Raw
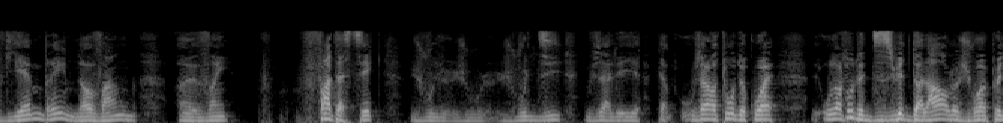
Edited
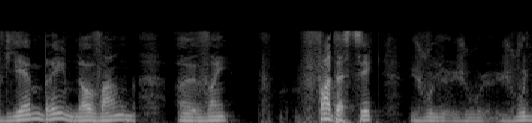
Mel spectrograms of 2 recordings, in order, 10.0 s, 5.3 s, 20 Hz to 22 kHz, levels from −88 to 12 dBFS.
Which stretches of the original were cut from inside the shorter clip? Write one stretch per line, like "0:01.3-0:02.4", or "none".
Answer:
none

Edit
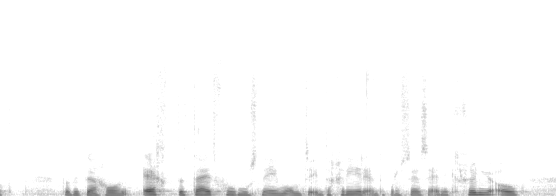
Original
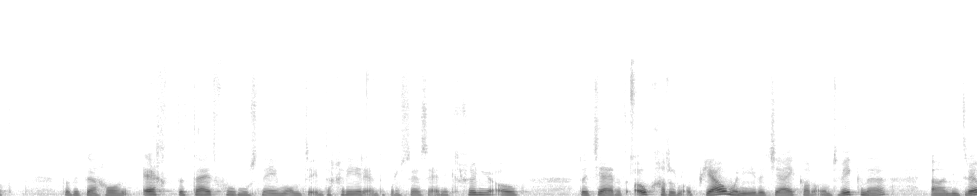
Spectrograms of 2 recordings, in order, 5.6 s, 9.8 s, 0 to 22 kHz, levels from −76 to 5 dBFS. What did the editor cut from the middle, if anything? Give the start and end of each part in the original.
none

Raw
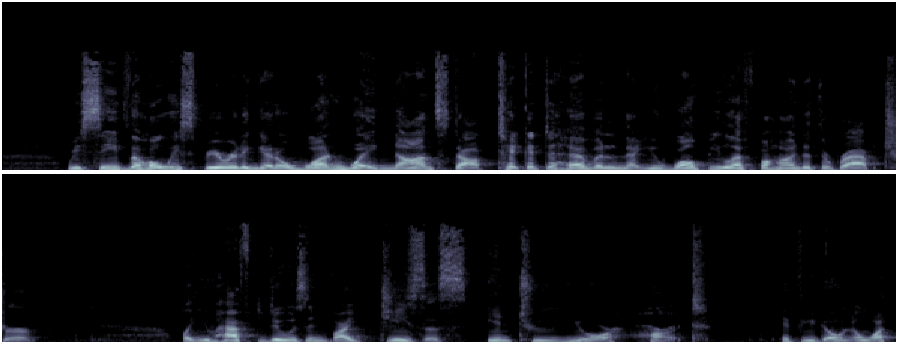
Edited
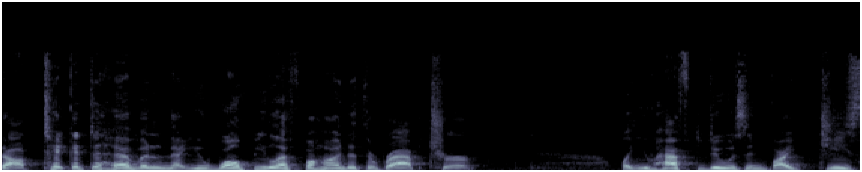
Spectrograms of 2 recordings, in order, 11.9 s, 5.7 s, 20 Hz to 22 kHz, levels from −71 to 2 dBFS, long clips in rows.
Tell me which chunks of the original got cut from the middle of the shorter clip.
none

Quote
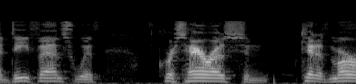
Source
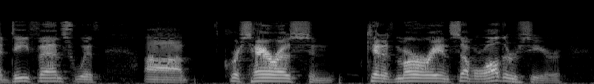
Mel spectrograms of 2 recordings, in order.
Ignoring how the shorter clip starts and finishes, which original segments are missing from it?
0:01.4-0:02.0

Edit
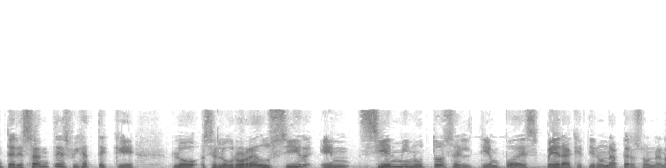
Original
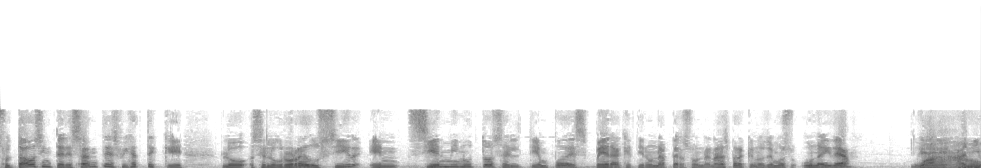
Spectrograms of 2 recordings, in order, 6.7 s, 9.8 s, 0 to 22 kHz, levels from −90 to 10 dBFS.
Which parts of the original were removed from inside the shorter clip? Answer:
none

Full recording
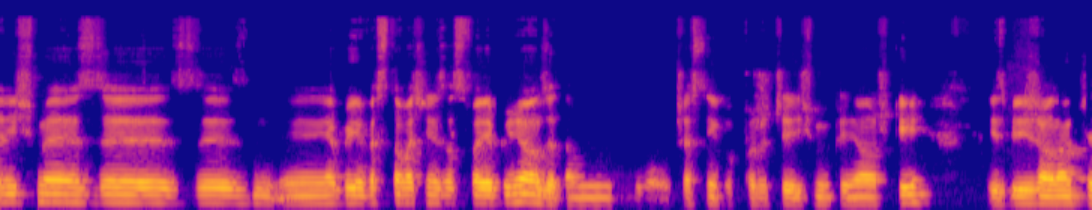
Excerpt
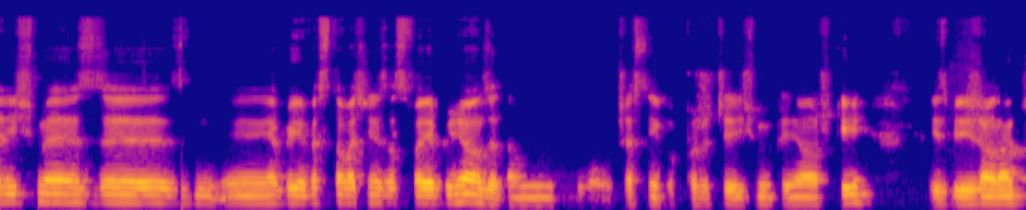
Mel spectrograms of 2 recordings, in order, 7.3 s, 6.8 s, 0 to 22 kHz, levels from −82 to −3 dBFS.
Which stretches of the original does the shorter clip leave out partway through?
0:01.2-0:01.6

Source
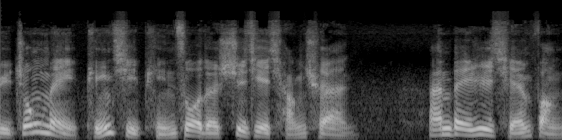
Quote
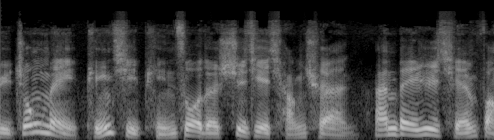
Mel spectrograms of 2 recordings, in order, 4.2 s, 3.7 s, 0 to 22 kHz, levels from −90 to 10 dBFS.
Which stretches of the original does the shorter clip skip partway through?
0:02.7-0:03.1

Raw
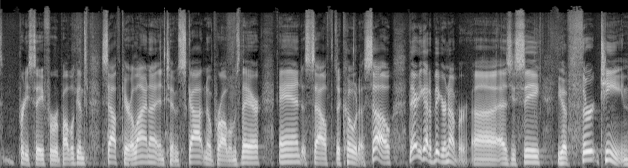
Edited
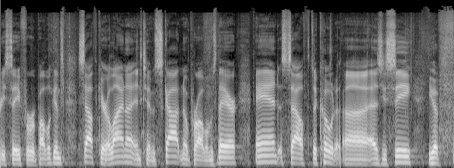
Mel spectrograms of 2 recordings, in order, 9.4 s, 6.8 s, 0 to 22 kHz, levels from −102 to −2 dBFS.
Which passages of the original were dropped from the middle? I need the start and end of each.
0:05.5-0:07.0

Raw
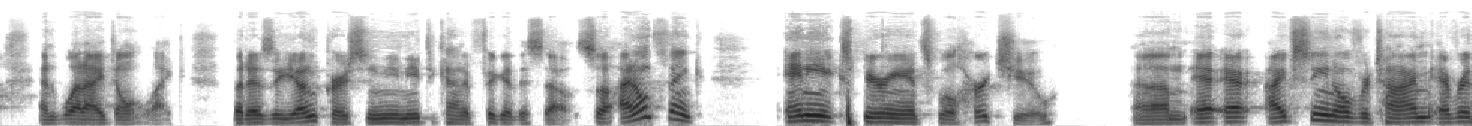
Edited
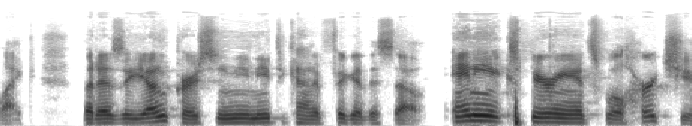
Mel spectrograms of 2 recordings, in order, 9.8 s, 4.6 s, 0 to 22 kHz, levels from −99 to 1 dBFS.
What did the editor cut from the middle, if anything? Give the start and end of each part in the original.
0:03.8-0:05.0

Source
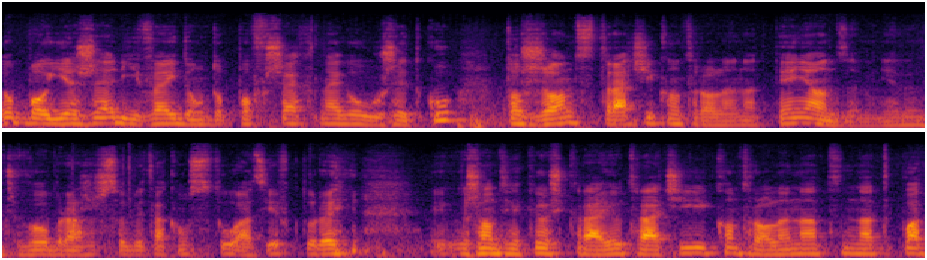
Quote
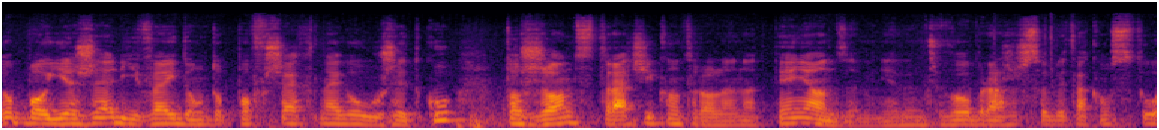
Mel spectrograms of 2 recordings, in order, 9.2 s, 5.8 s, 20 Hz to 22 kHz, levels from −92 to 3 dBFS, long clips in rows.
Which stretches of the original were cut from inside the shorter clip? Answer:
none

